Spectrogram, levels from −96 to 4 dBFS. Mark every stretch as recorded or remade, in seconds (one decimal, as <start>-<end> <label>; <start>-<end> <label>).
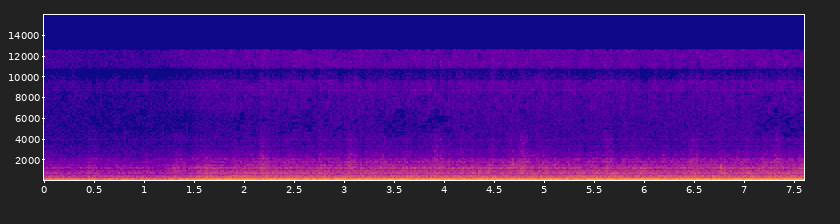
0.0-1.1 recorded; 1.1-1.9 remade; 1.9-7.6 recorded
